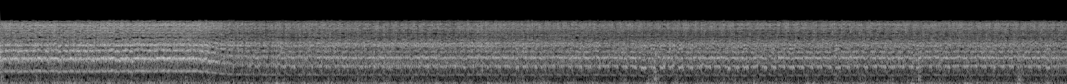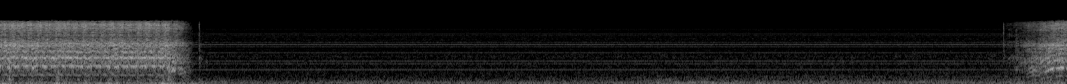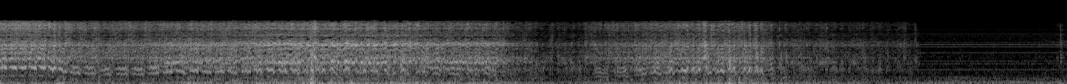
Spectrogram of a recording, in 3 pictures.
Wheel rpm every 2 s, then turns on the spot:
160, 120, 120, 110, 120, 110, 20, 0, 0, 0, 60, 80, 100, 50, 40, 0.
none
